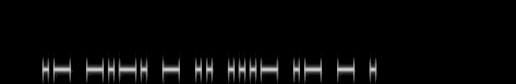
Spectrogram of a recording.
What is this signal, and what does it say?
Morse code, heard as a keyed tone, about 21 wpm, 700 Hz. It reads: ACTIVATE
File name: practice / 22wpm / Eight Letter Words - 22wpm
